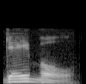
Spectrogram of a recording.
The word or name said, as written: gable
